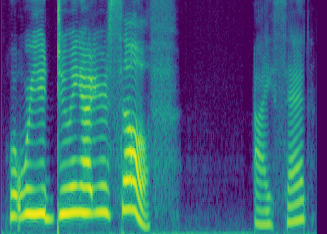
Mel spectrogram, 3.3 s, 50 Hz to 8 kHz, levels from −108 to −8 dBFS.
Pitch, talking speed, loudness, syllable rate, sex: 275 Hz, 145 wpm, -15 LUFS, 4.7 syllables/s, female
